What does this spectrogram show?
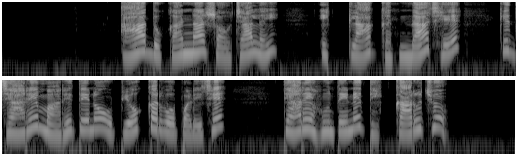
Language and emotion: Gujarati, disgusted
